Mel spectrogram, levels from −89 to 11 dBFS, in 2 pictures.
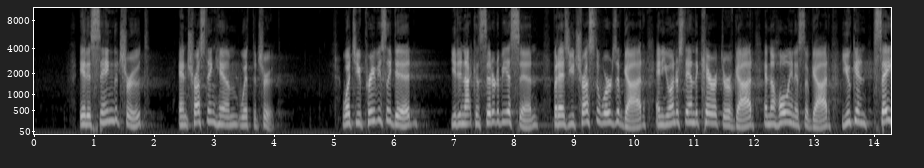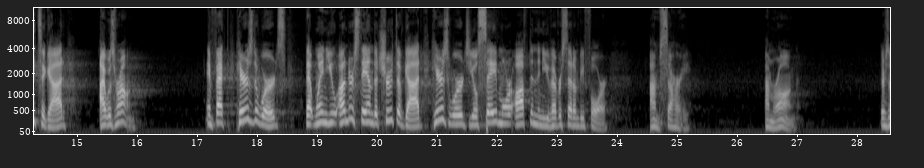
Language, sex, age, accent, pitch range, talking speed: English, male, 40-59, American, 140-220 Hz, 170 wpm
